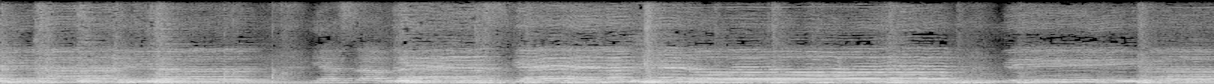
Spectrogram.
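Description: A woman sings a folk song live, accompanying herself on a strummed charango. Around the middle she holds long notes, then breaks off briefly just before the line resumes.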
